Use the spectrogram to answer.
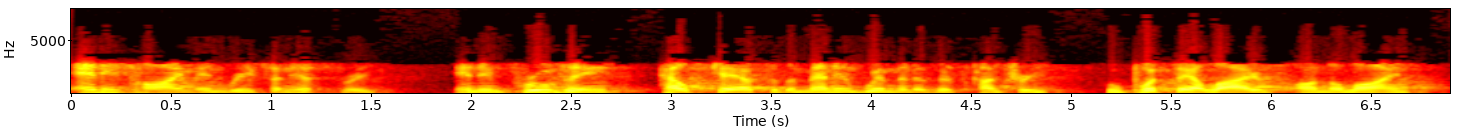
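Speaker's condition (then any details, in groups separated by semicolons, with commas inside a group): No condition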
